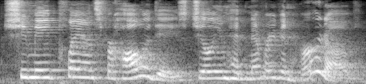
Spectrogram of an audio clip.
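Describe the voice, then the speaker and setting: A woman reading a picture book aloud to young children in an expressive storytime style, pausing to wonder aloud. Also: a little high. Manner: animated, pauses to wonder aloud and question young listeners. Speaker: children's storytime reader at a library. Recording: roomy echo with clear background noise.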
